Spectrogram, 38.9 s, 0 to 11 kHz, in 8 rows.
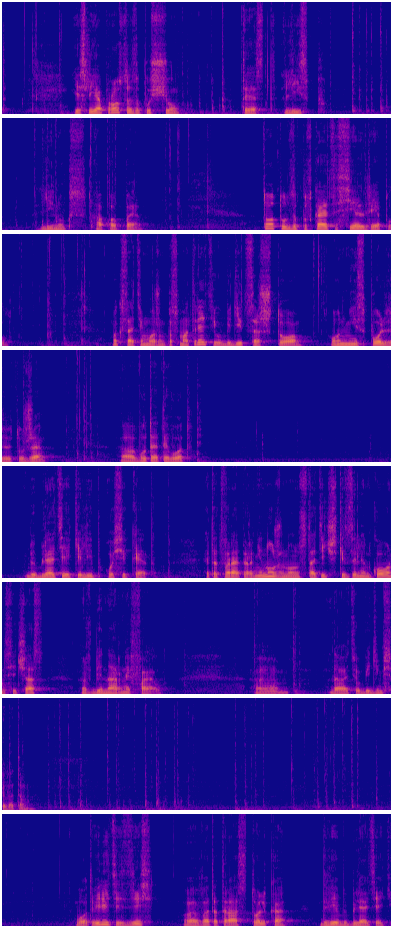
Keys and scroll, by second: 0.7 ctrl+l, 1.3-6.7 typing, 6.9 Return, 10.4 shift+9, 15.6 ctrl+q, 15.6 1, 21.3 ctrl+q, 21.4 l, 27.4-33.7 typing.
